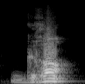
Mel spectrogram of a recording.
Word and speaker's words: grand: Então, aqui nós estamos na pronúncia grand. Grand. Tá? Bem aqui na garganta, o R não tem, não tem outra forma. O R é sempre na garganta e a tradução grande.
